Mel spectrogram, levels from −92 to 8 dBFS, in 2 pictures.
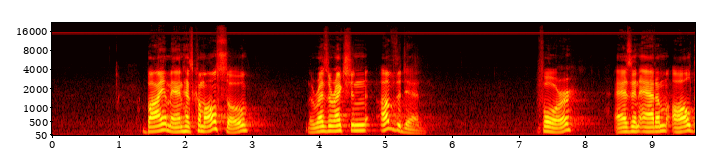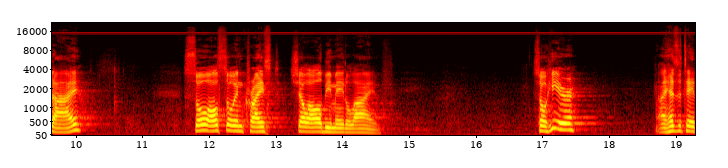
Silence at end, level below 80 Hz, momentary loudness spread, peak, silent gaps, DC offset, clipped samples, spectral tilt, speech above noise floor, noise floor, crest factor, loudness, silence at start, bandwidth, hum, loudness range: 0 s; -64 dBFS; 13 LU; -2 dBFS; none; under 0.1%; under 0.1%; -5.5 dB/octave; 41 dB; -61 dBFS; 20 dB; -20 LUFS; 1.35 s; 16.5 kHz; none; 6 LU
